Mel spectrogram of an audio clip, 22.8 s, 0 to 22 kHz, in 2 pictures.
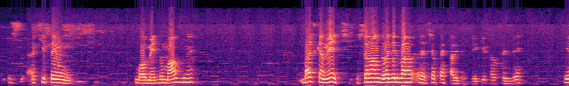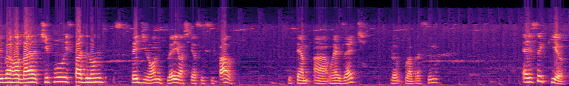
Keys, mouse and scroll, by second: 0.6 middle click, 3.5 middle click, 5.0-6.4 drag, 7.1 scroll up 2, 11.5 click, 12.1 click, 13.3 click, 14.6 click, 15.6 click, 17.2 click, 17.7 click, 19.2 click, 19.8 click, 20.0 click, 20.2 click.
